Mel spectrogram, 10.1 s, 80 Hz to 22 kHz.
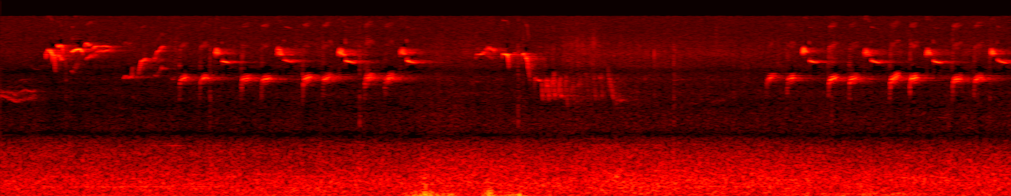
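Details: European robin in a garden in Weener, East Frisia, northwest Germany, in March 2023, sings high, thin, tinkling phrases of quick notes, pausing mid-song and resuming, over steady low wind and background rumble.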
